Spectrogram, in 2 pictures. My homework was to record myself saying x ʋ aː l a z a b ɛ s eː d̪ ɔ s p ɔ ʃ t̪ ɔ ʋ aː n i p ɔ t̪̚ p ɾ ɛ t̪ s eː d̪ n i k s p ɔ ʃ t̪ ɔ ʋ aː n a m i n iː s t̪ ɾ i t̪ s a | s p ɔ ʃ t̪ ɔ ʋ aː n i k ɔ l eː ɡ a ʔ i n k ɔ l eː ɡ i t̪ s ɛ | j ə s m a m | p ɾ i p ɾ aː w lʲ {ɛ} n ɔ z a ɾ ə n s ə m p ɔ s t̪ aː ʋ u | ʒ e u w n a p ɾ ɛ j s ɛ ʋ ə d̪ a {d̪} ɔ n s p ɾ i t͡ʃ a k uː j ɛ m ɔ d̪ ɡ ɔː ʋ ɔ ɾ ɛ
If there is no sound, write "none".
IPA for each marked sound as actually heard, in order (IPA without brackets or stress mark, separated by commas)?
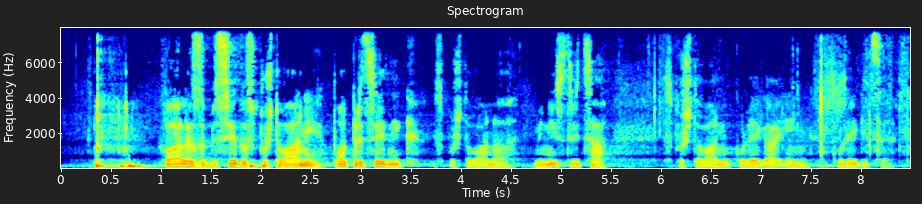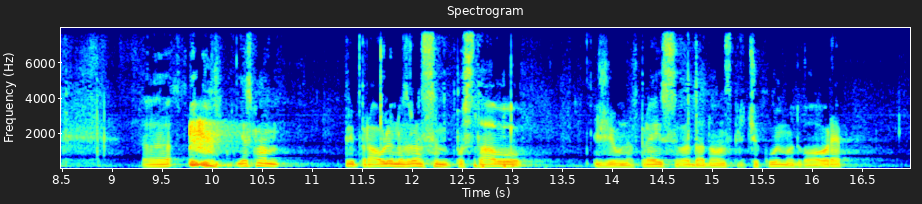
ɛ, d̪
